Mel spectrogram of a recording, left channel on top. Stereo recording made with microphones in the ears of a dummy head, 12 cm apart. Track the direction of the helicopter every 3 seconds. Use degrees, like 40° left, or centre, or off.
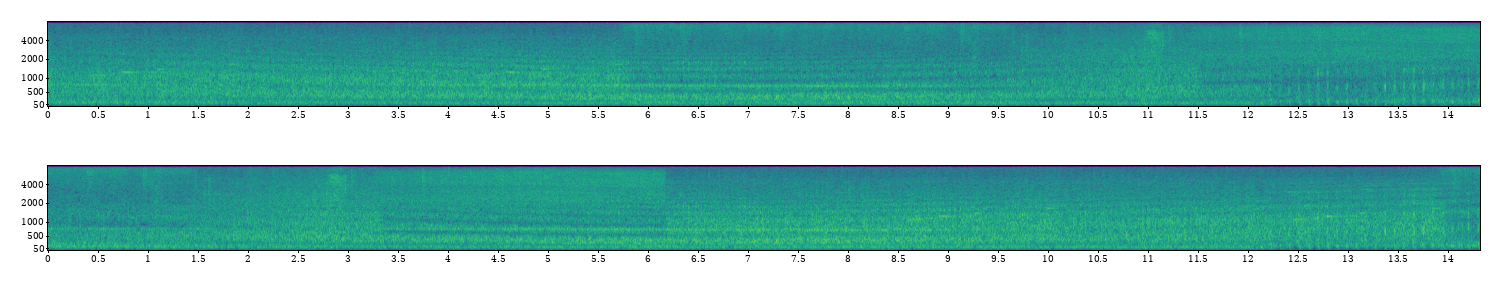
50° left, 30° left, 10° right, 40° right, 60° right.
